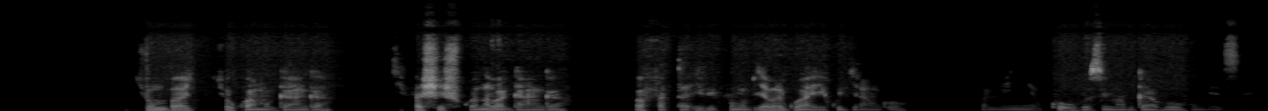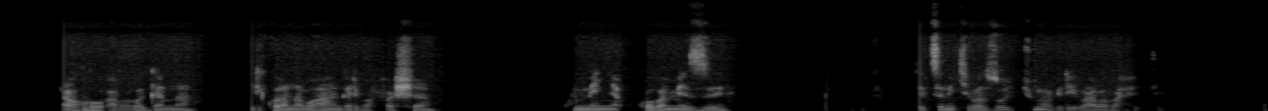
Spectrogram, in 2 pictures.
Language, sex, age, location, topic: Kinyarwanda, male, 25-35, Kigali, health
